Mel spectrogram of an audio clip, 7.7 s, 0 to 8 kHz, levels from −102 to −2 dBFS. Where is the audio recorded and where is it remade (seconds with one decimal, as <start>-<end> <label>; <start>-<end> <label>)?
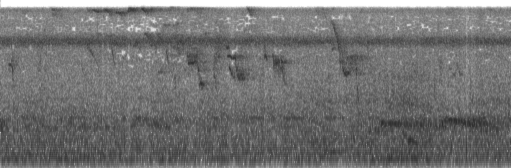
0.0-5.1 recorded; 5.1-5.8 remade; 5.8-7.7 recorded

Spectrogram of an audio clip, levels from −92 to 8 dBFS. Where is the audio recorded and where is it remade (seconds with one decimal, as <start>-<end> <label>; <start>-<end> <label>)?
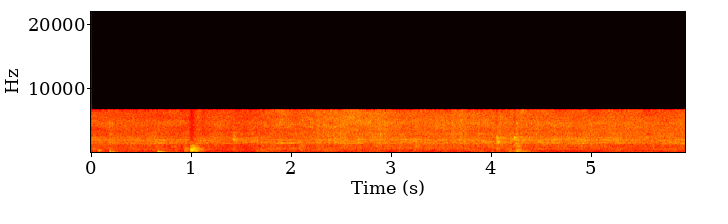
0.0-5.9 remade

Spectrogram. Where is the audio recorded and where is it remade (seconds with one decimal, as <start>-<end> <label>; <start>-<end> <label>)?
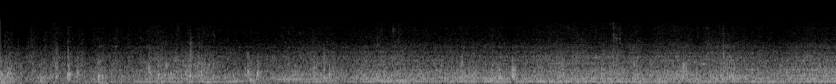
0.0-8.4 recorded

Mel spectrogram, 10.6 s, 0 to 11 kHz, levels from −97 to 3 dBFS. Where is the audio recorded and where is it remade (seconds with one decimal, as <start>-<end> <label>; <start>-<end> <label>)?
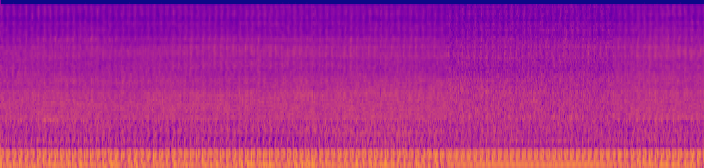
0.0-6.7 remade; 6.7-9.2 recorded; 9.2-10.6 remade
